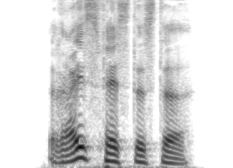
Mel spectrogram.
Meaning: inflection of reißfest: 1. strong/mixed nominative/accusative feminine singular superlative degree 2. strong nominative/accusative plural superlative degree
- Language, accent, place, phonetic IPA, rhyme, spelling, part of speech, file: German, Germany, Berlin, [ˈʁaɪ̯sˌfɛstəstə], -aɪ̯sfɛstəstə, reißfesteste, adjective, De-reißfesteste.ogg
